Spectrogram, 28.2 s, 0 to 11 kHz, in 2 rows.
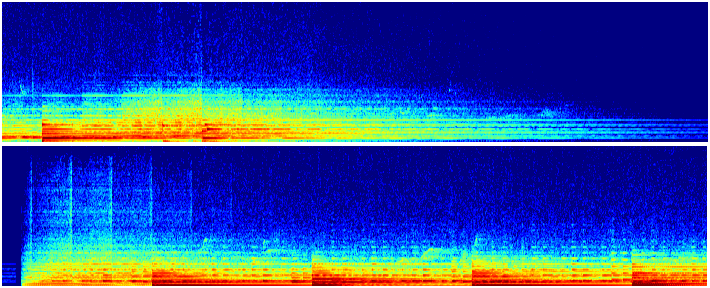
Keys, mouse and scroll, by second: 0.4 scroll down 1, 0.9 alt+scroll up 1, 1.8 click, 2.4 t, 2.7-14.6 drag, 15.1 scroll down 1, 16.3-20.9 drag, 23.1 alt+scroll down 1, 24.2 space, 24.3 click, 24.7 space, 25.6 t, 25.9-28.2 drag.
